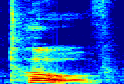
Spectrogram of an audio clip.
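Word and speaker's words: טוב: This word is pronounced tov. Tov. It's kind of like a T-O-V noise.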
